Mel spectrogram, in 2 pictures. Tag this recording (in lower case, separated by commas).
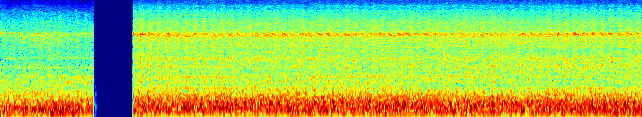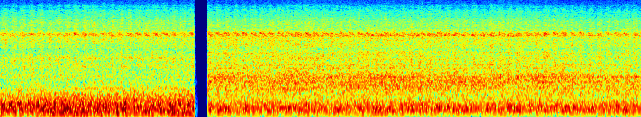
outside, rural or natural, helicopter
